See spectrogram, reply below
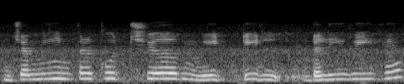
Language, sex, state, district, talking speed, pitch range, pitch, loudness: Hindi, female, Haryana, Jhajjar, 105 wpm, 215-265 Hz, 245 Hz, -16 LUFS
